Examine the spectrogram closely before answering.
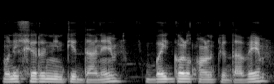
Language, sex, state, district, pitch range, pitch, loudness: Kannada, male, Karnataka, Koppal, 115-130 Hz, 125 Hz, -18 LUFS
